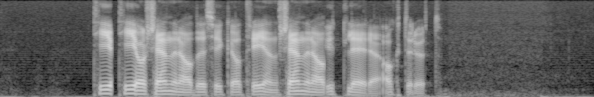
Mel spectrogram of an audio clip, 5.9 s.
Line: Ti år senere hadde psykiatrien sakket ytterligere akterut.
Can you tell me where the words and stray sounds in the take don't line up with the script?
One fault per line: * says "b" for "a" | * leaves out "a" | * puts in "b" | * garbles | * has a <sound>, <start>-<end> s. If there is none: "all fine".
* puts in "ti"
* says "senere" for "sakket"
